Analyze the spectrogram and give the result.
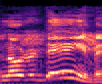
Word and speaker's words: Notre Dame: They call it Notre Dame and, right. – and not Dom and everything.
